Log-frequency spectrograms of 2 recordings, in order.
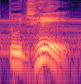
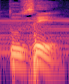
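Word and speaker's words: تجھے: We say tujhe, not tuze. This word again is commonly mispronounced by people who have learnt in a certain language. Tujhe and not tuze.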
